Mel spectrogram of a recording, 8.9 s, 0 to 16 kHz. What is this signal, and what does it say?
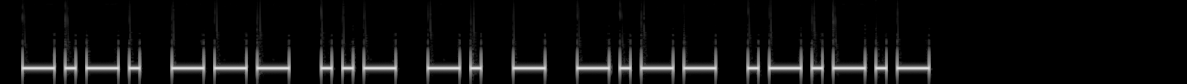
Morse code, heard as a keyed tone, about 14 wpm, 700 Hz. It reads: COUNTY.
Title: Sentences from Top 1200 Words 15wpm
